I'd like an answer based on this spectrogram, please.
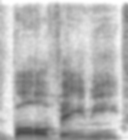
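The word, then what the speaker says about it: Balvenie: hate that it i i used to pronounce the name of that name of that whiskey wrong for like the first 10 years i love that whiskey and then when i learned it was balvaney i i'm like that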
